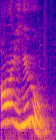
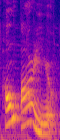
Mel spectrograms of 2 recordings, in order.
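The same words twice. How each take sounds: First: The stress is on the word you. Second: The stress is on the word are.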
